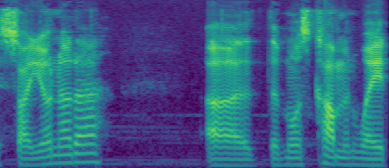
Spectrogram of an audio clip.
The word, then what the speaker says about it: sayonara: i said i said i said john a right but i should have said sayonara and now he's saying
